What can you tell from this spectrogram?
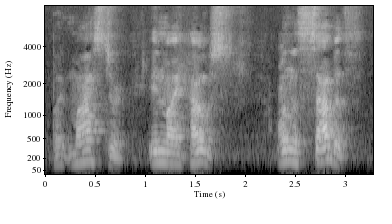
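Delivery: host objects to Jesus, scandalised; indignant protest. A narrator's reading. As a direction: protest the Sabbath breach in his house. Host protests the Sabbath cure.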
